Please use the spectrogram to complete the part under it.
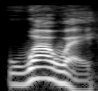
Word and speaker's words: Huawei: And this week it's a flagship Chinese smartphone pronounced Huawei.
